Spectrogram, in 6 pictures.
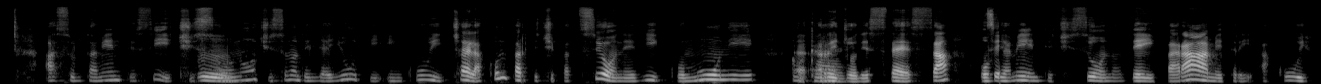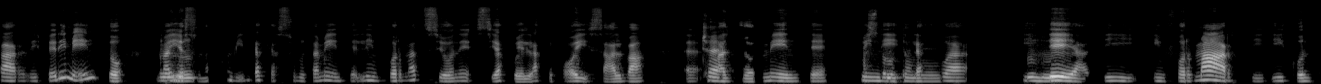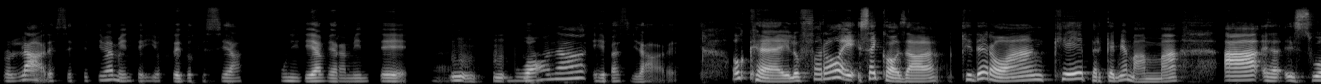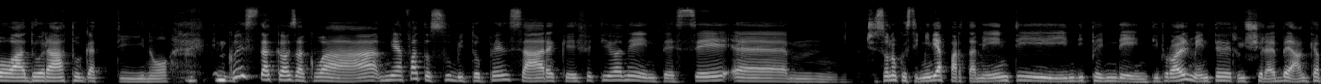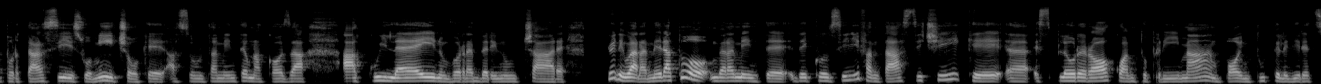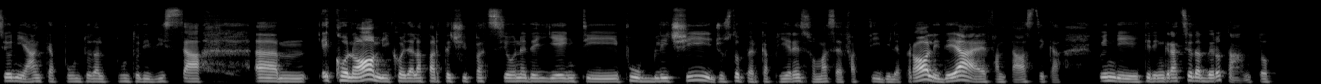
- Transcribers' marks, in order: chuckle; "probabilmente" said as "proabilmente"; "guarda" said as "guara"
- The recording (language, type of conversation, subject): Italian, advice, Come posso organizzare la cura a lungo termine dei miei genitori anziani?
